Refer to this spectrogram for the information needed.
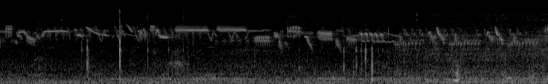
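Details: Eurasian skylark singing over fields in Las Kabacki Nature Reserve on 20 April 2021, pouring out a continuous, high, rapid stream of trills, chirrups and short whistles over a faint low rumble.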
